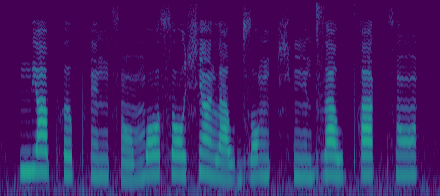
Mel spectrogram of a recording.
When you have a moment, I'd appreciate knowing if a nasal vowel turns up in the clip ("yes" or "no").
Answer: yes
